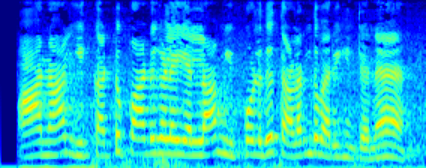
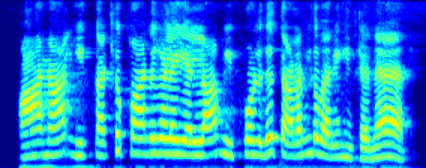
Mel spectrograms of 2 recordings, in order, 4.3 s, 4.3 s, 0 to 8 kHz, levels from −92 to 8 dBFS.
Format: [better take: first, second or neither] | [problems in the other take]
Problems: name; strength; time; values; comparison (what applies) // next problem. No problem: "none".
first | noise reduction (neural mask model Resemble Enhance denoiser)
